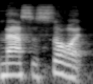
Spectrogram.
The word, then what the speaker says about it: Massasoit: Well, I don't speak Wampanoag, but I've always pronounced it Massasoit. Massasoit?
